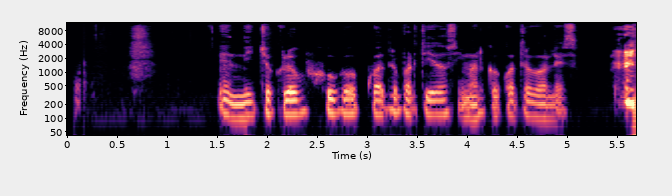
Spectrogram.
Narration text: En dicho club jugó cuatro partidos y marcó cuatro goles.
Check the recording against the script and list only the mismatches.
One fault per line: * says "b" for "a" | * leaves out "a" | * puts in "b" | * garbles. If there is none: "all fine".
all fine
